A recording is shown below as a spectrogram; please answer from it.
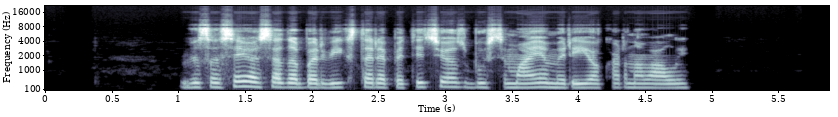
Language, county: Lithuanian, Tauragė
